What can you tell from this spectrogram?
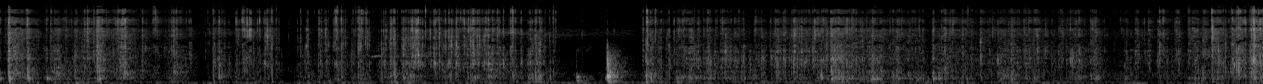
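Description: Plastic wrapper of a 1985 Topps baseball card rack pack crinkling as it is torn open and handled, with a brief pause and one sharp loud rustle about six seconds in.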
